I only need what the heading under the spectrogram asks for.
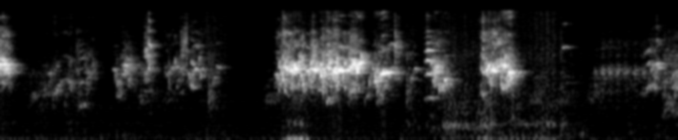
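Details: Pet budgerigars chirping inside a small room: dense, scratchy warbling chatter in clustered bursts, loudest in the middle, with brief squawks and a faint flutter of wings.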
